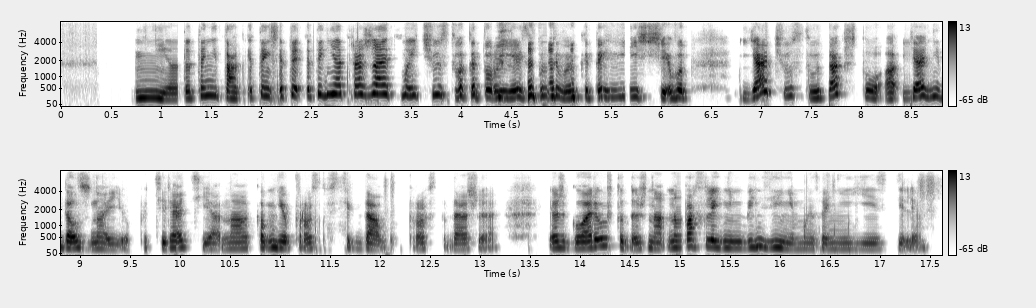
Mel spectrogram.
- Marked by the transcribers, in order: tapping; other background noise; laugh
- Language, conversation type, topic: Russian, podcast, Есть ли у тебя любимая вещь, связанная с интересной историей?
